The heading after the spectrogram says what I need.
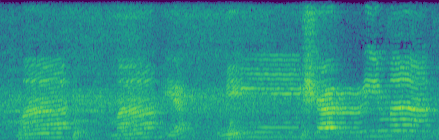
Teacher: Karena fathah diikuti alif ya. Berapa panjangnya? Panjangnya 2 harokat. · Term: mad asli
